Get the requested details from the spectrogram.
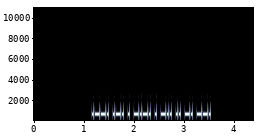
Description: Morse code, heard as a keyed tone, about 40 wpm, 700 Hz. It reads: PRECEDING
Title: ING Suffix - Top 100 Words with Base Words 40wpm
